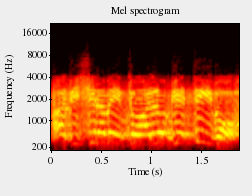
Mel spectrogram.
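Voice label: Italian near waypoint mood high, speech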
